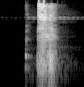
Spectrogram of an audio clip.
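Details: A short sharp intake of breath, then one forceful hissing burst of air through nose and mouth during a sneezing challenge: a single sneeze.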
